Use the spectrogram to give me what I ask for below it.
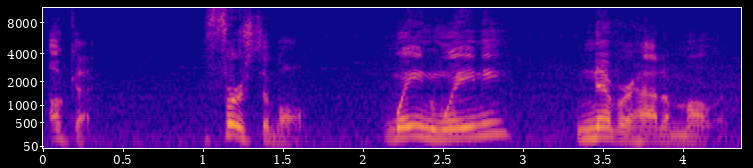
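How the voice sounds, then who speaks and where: An actor playing a hapless but determined middle-aged dad in a family sitcom, hesitant and self-justifying. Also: male voice, a little high, very animated, measured pace, a little hiss or hum. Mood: wry, evasive. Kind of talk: sitcom acting.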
